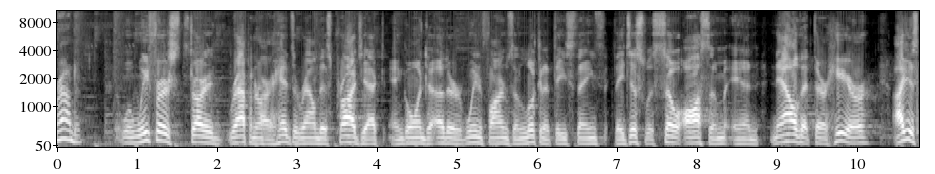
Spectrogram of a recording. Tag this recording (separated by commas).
Music, Speech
